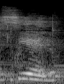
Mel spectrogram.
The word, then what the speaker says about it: cielo: Cielo es una palabra que cae, que sobrecae la mayor fuerza de voz en la penúltima sílaba.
